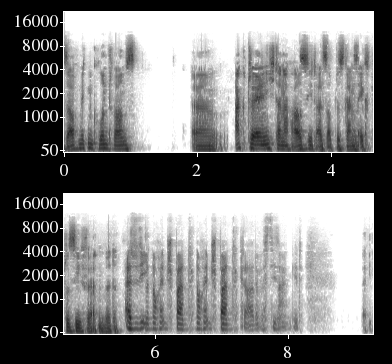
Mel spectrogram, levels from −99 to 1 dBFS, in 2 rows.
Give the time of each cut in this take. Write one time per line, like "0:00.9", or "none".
0:02.4
0:04.4
0:05.5
0:05.8
0:06.6
0:07.8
